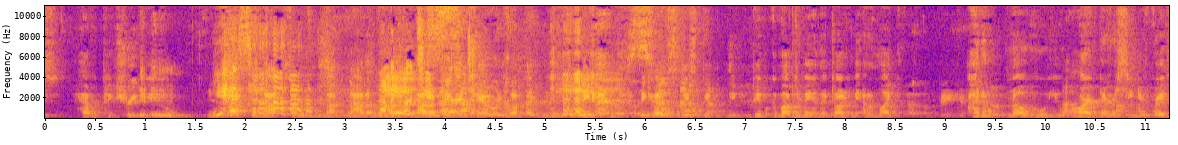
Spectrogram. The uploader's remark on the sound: Here is our live panel during Gamehole Con 2023.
